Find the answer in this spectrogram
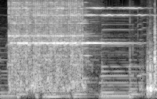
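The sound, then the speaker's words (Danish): The big red telephone rings with an incoming call in a Danish comedy radio studio. It gives a loud, continuous electric bell trill for about a second, then stops, while a steady tonal sound carries on afterward. “foran den store røde vidighedstelefon, der er klar til at tage imod opkald og vidigheder fra hele Danmark. Og der er allerede kø på linjen”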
